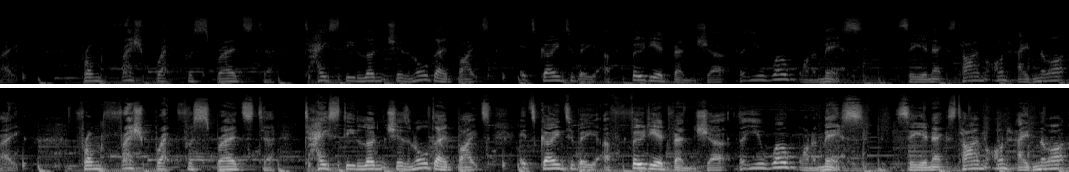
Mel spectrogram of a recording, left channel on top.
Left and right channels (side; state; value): left; quieter; 20.8 dB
